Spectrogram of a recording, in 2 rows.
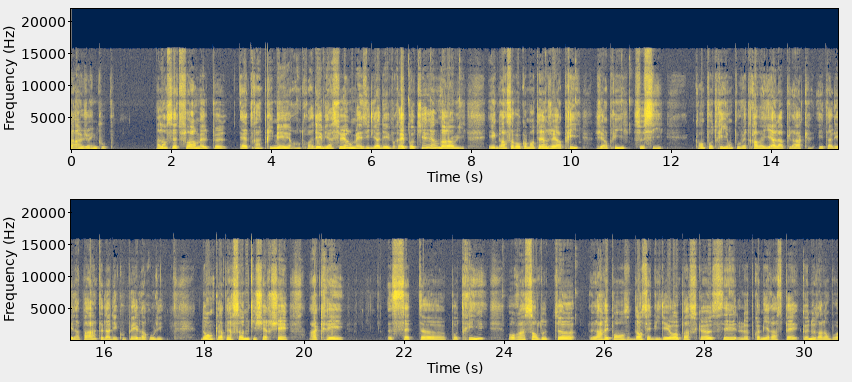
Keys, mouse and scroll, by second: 0.1-4.5 drag, 5.1-6.8 drag, 7.2 click, 9.5 click, 11.0 click, 20.2-23.3 drag, 23.9-25.4 drag, 27.4-28.5 drag.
